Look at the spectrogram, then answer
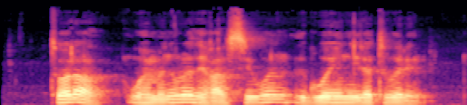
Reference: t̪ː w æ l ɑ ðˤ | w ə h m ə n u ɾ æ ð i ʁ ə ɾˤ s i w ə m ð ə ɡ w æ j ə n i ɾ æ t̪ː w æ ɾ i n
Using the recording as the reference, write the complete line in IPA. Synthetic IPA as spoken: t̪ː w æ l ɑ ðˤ | w ə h m ə n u ɾ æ ð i ʁ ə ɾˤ s i w ə n ð ə ɡ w æ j ə n i l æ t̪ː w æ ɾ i n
